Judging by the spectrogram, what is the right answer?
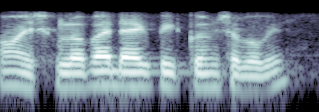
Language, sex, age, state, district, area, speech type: Assamese, male, 18-30, Assam, Sivasagar, urban, conversation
